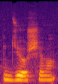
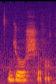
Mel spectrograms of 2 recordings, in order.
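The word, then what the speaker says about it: дёшево: En général, elles sont accentivées, les yo. Donc ça se prononce bien diosheva. Yo, diosheva.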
